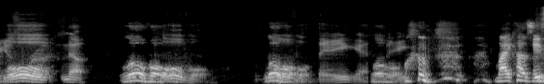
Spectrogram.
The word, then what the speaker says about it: Louisville: You got to say it like you got a mouth full of rocks. That's what you said. Louisville. Hold on, let me get Louisville. There you go. Louisville.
